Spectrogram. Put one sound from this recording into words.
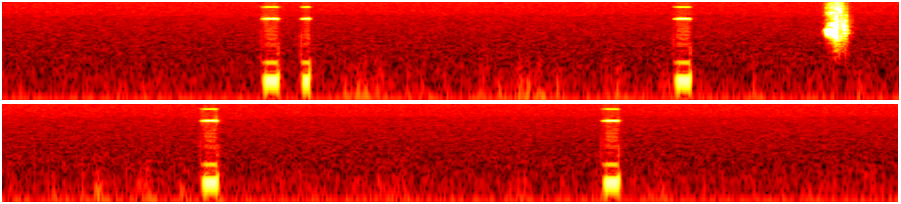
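Short electronic menu clicks chime now and then.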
